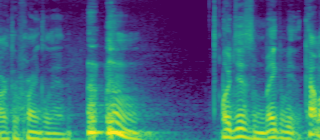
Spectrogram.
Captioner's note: clearing throat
